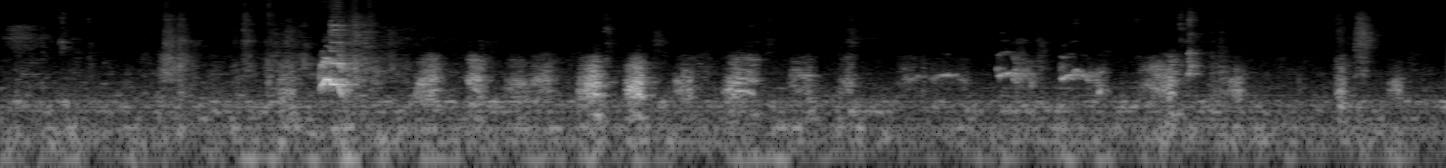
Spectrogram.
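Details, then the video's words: Siberian Husky puppies giving quick repeated yips and small barks over a steady low hum, then a few drawn-out whining notes toward the end, with voices faintly underneath. "siberian husky puppies"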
